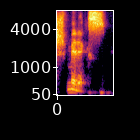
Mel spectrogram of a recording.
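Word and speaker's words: Smithwick's: it's it's it's written Schmidt Wix but it's pronounced schmidtix and um it's just it's just good you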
